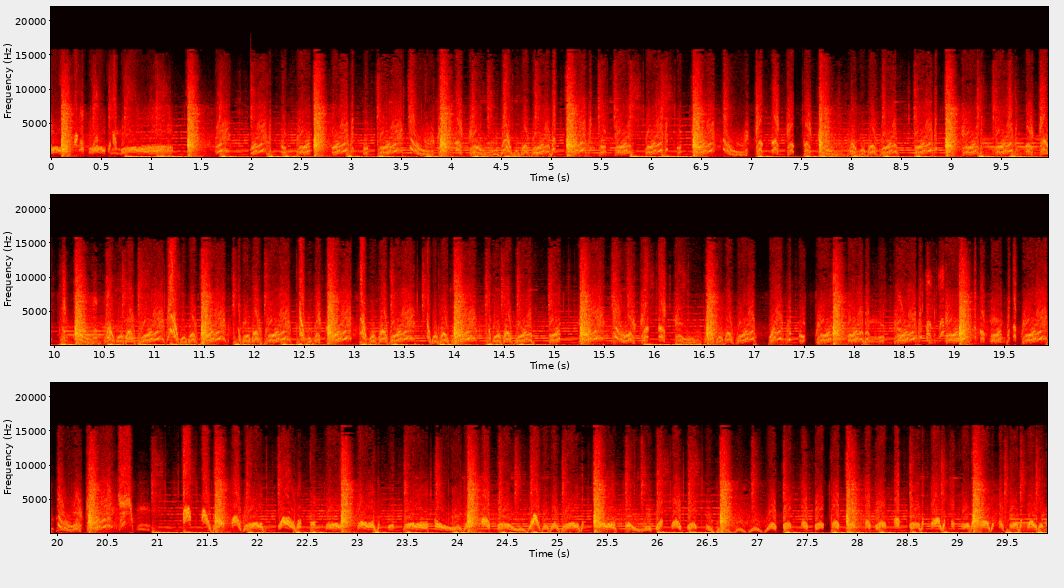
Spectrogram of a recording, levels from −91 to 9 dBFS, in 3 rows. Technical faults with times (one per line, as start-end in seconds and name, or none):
none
